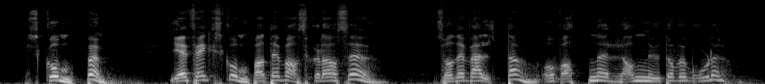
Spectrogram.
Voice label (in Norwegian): "skompe", Numedalsmål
